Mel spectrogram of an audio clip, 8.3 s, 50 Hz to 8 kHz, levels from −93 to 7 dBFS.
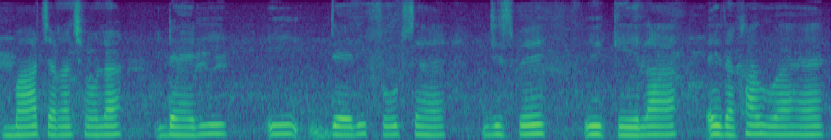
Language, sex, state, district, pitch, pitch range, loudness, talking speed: Hindi, male, Bihar, Darbhanga, 175 Hz, 170-185 Hz, -25 LUFS, 100 wpm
